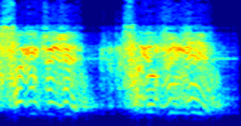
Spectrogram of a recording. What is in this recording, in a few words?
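Korean player friendly fire mood low, speech; War Thunder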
